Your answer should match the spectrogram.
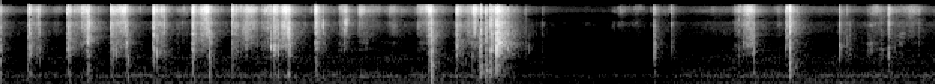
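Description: A deck of cards shuffled by hand: a quick run of light flicking clicks for about three seconds, then a few scattered taps as the shuffling slows.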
